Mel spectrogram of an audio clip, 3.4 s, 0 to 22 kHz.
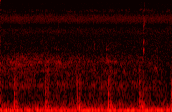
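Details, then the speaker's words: Chinese diesel heater in a van, 40°F morning, had been cycling on and off and throwing an error: crisp, even fuel pump ticks, about 95 a minute over a low hum, with no error yet, normal fuel pump ticking. "All right, so now see we got the pump going. You can probably hear it a little bit. Haven't gotten an error message yet."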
